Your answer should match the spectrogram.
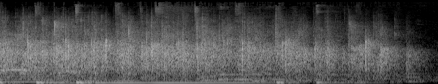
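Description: Studio audience applause as a quiz contestant walks on, a full, even patter of many clapping hands that tapers off gradually toward the end.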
